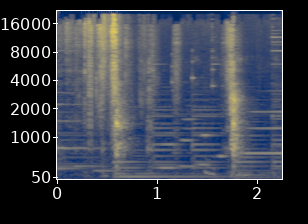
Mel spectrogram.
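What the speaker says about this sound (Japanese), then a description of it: "じゃがいもはレンジでチンをするので細かめに切っていきます。" A knife finely chopping potatoes on a cutting board in a home kitchen, two distinct firm chops separated by quieter handling sounds, close and clear, with no voices.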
